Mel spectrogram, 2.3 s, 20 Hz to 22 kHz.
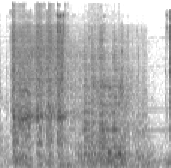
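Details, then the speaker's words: Toyota 4AGE in a 1975 Corolla KE35 after rebuild, open manifold with no exhaust, idle screw adjusted: engine catches and revs briefly then stumbles and fades within two seconds; it won't hold idle, cause unknown. "I'm not sure why it's not idling. I don't know why. It's very, very loud."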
